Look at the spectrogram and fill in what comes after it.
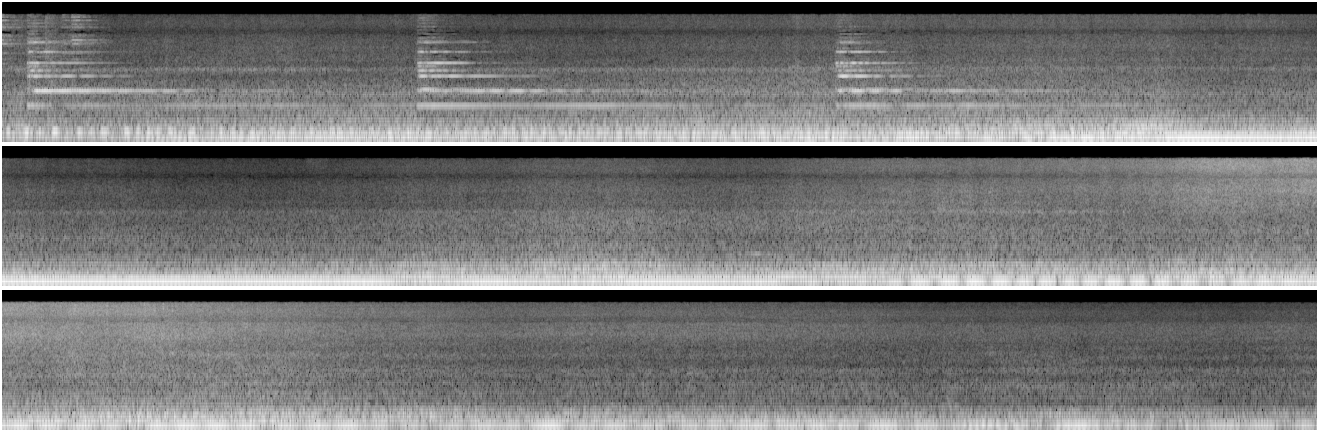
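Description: A church bell strikes three times, about three seconds apart, each stroke ringing on, over the steady low engine rumble of a diesel passenger train. The train then pulls out and passes close by, its engine noise swelling and then easing off as it moves away.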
